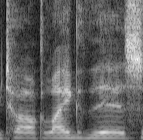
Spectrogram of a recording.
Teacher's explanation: if you just hold your breath and then loosen up a little bit and then you talk like this and then you have that really raspy sound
